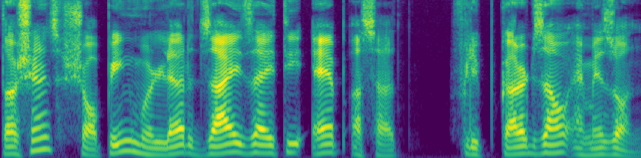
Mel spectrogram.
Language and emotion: Goan Konkani, neutral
